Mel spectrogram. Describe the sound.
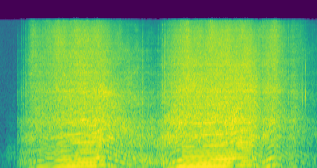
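A chainsaw runs loud and alone, its buzzing engine drone surging up twice to a high rev and easing back between the bursts.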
